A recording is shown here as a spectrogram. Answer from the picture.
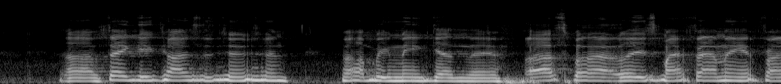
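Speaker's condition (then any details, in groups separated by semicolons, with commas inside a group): ALS; onset left hand and arm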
